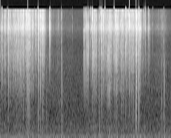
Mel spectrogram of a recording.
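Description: Long nails scratch and tap across the small faux pearl beads of a worn, chunky faux pearl and rhinestone bib necklace. The result is bright, dense crackling and clicking in two bursts separated by a brief quiet pause, with almost no low end.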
